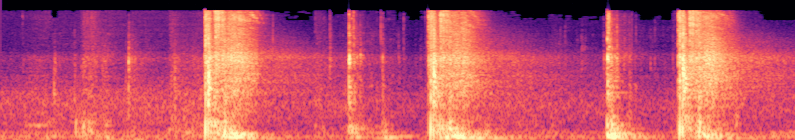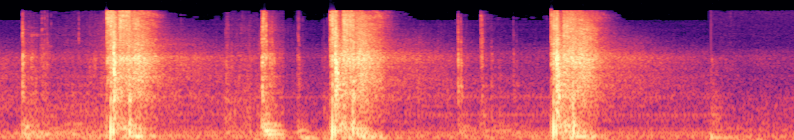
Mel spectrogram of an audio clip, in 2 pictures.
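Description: A nail gun fires sharp bangs into wood.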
